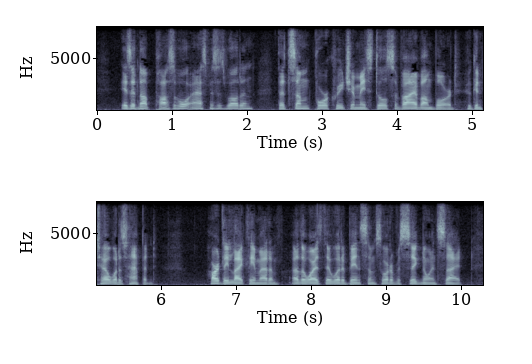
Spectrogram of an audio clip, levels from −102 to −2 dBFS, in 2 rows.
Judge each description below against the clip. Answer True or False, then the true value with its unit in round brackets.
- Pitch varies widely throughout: False (3.4 semitones)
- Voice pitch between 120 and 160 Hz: True (135 Hz)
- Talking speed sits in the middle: False (215 wpm)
